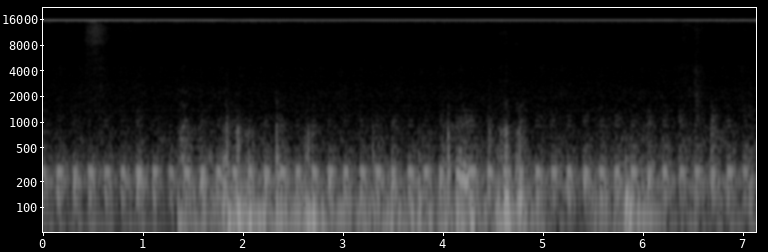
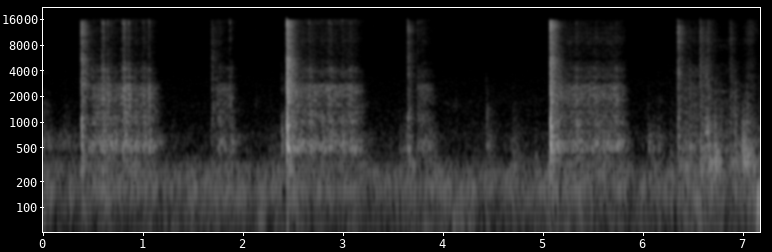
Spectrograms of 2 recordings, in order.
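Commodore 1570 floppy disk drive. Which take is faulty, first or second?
second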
